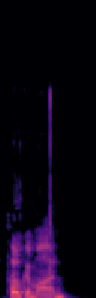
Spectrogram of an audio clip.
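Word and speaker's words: Pokémon: Pokemon. I don't accentuate that middle syllable at all. – No, but that vowel is much more of the eh than the e. – Yeah, for me it's an eh.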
